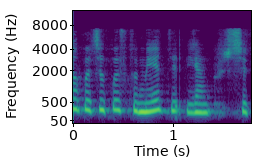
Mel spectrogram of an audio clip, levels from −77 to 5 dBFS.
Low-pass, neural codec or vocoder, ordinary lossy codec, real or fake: 7.2 kHz; codec, 16 kHz, 1 kbps, FunCodec, trained on Chinese and English, 50 frames a second; MP3, 64 kbps; fake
